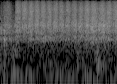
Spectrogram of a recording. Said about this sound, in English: just lightly sand the surface of your fins here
